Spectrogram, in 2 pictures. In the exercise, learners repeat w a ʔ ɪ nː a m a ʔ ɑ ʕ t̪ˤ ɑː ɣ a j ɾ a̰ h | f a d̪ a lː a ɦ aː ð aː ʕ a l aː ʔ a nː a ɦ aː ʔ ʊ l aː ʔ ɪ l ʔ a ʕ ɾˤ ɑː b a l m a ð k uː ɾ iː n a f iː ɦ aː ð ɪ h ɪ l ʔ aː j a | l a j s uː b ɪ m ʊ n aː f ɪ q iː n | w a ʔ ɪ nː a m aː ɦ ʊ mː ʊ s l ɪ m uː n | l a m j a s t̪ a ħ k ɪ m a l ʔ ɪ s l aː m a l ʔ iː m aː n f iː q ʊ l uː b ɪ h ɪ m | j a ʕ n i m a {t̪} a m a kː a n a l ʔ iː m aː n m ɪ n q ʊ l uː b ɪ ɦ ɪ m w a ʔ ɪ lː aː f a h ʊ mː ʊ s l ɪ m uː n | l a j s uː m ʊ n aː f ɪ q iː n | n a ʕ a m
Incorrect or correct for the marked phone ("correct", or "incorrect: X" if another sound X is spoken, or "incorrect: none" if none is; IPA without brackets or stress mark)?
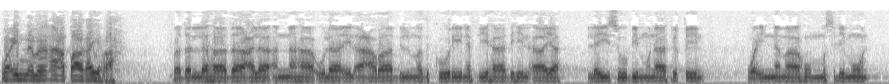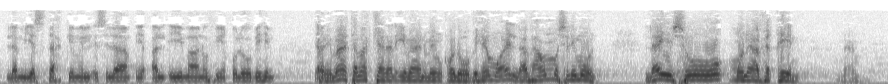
correct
